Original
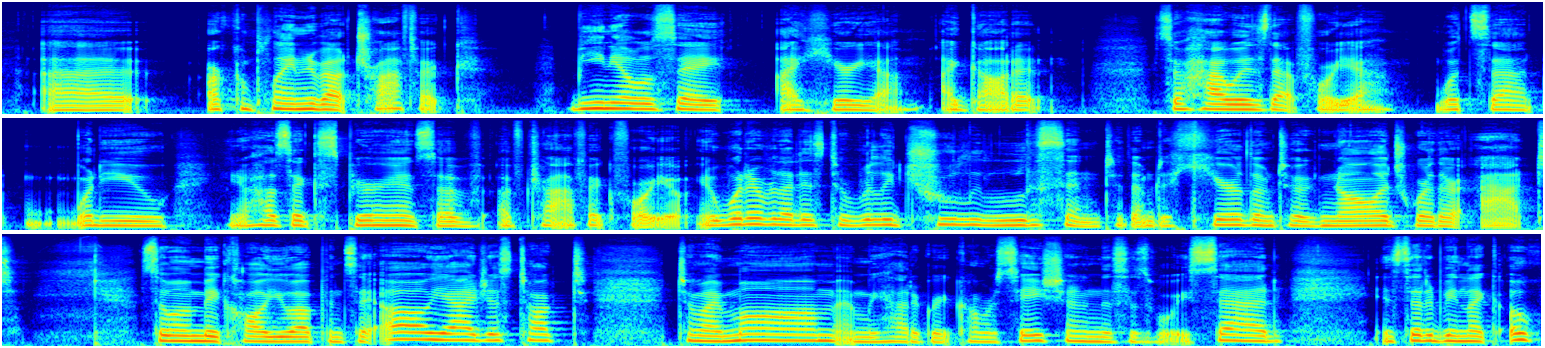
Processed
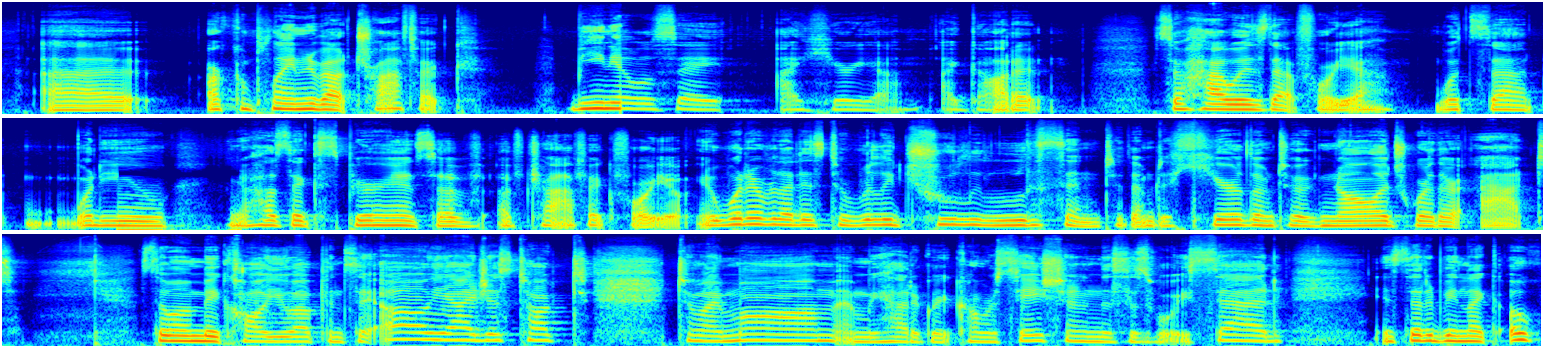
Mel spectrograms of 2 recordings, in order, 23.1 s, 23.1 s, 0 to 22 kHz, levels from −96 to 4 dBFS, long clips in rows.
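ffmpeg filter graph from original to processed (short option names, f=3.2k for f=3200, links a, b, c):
-filter_complex "[0:a]asettb=1/sr,asplit=3[a][b][c];[a]atrim=end=3.094[d];[b]atrim=start=3.09:end=4.96,asetpts=PTS-STARTPTS,afade=t=in:d=0.004:c=qsin,afade=t=out:st=1.866:d=0.004:c=qsin,highpass=45,aecho=1:1:1.8:0.56,atrim=end_sample=82467,acompressor=threshold=-50dB:ratio=1.5:attack=3.2:release=140:knee=1:detection=peak[e];[c]atrim=start=4.956[f];[d][e]acrossfade=d=0.004:c1=hsin:c2=qsin[g];[g][f]acrossfade=d=0.004:c1=qsin:c2=hsin,asettb=1/sr,asplit=3[h][i][j];[h]atrim=end=8.284[k];[i]atrim=start=8.28:end=8.9,asetpts=PTS-STARTPTS,afade=t=in:d=0.004:c=qsin,afade=t=out:st=0.616:d=0.004:c=qsin,aeval=exprs='if(lt(val(0),0),0.447*val(0),val(0))':c=same,asuperstop=centerf=2800:order=4:qfactor=1.4,lowshelf=f=470:g=6[l];[j]atrim=start=8.896[m];[k][l]acrossfade=d=0.004:c1=hsin:c2=qsin[n];[n][m]acrossfade=d=0.004:c1=qsin:c2=hsin,asettb=1/sr,asplit=3[o][p][q];[o]atrim=end=9.654[r];[p]atrim=start=9.65:end=11.09,asetpts=PTS-STARTPTS,afade=t=in:d=0.004:c=qsin,afade=t=out:st=1.436:d=0.004:c=qsin,lowpass=f=11k:w=0.5412,lowpass=f=11k:w=1.3066,equalizer=f=2.7k:t=o:w=0.27:g=10[s];[q]atrim=start=11.086[t];[r][s]acrossfade=d=0.004:c1=hsin:c2=qsin[u];[u][t]acrossfade=d=0.004:c1=qsin:c2=hsin,asettb=1/sr,asplit=3[v][w][x];[v]atrim=end=16.574[y];[w]atrim=start=16.57:end=21.85,asetpts=PTS-STARTPTS,afade=t=in:d=0.004:c=qsin,afade=t=out:st=5.276:d=0.004:c=qsin,equalizer=f=610:w=0.46:g=-9,asplit=2[z][aa];[aa]highpass=f=720:p=1,volume=19dB,asoftclip=type=tanh:threshold=-11dB[ab];[z][ab]amix=inputs=2:normalize=0,lowpass=f=5.1k:p=1,volume=-6dB,acompressor=threshold=-23dB:ratio=4:attack=3.2:release=140:knee=1:detection=peak[ac];[x]atrim=start=21.846[ad];[y][ac]acrossfade=d=0.004:c1=hsin:c2=qsin[ae];[ae][ad]acrossfade=d=0.004:c1=qsin:c2=hsin,deesser=0.6,equalizer=f=7.2k:w=0.99:g=13"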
